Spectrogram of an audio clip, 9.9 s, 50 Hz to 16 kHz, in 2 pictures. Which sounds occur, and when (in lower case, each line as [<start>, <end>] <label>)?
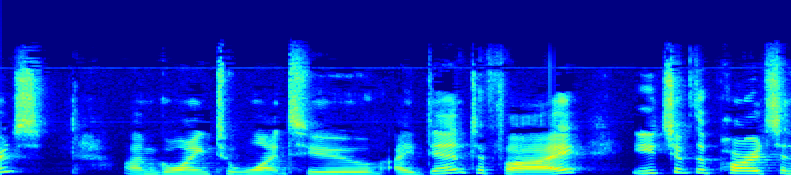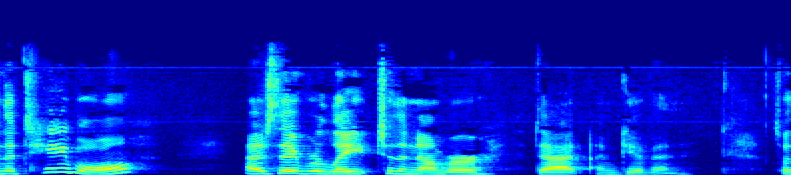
[0.00, 0.30] female speech
[0.01, 9.85] background noise
[0.45, 0.71] breathing
[0.76, 3.59] female speech
[3.64, 3.90] breathing
[3.95, 5.77] female speech
[6.01, 6.36] breathing
[6.40, 8.03] female speech
[8.34, 9.33] female speech
[9.42, 9.79] breathing
[9.73, 9.85] female speech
